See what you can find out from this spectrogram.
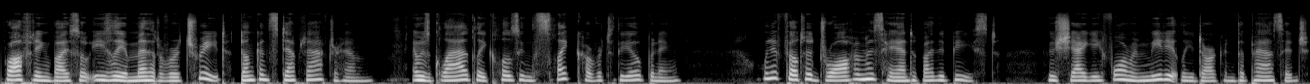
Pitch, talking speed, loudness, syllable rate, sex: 190 Hz, 185 wpm, -17 LUFS, 5.6 syllables/s, female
